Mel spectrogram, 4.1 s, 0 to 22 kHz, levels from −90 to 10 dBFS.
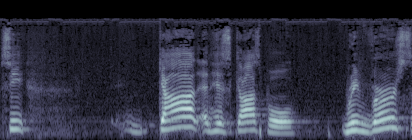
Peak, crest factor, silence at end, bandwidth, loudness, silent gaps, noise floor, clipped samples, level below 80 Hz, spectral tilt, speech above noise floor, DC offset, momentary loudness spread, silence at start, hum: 0 dBFS; 18 dB; 0 s; 13.5 kHz; -18 LUFS; none; -52 dBFS; under 0.1%; -66 dBFS; -5 dB/octave; 34 dB; under 0.1%; 19 LU; 0 s; none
